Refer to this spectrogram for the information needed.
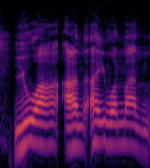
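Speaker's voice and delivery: put-on proper English accent, very high and loud. A French speaker says the Ironman phrase in English; good English accent. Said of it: "avec le bon accent anglais".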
